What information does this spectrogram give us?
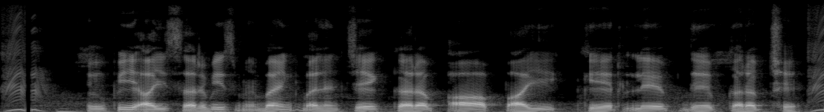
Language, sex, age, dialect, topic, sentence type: Maithili, male, 18-24, Bajjika, banking, statement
